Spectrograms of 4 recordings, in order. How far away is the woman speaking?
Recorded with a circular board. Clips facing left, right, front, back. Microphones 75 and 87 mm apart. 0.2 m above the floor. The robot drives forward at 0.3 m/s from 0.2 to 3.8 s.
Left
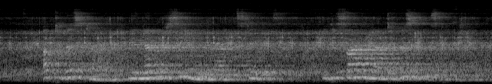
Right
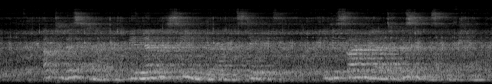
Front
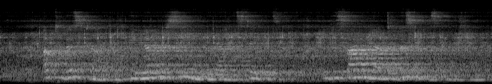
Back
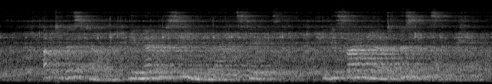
About 1.4 m.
